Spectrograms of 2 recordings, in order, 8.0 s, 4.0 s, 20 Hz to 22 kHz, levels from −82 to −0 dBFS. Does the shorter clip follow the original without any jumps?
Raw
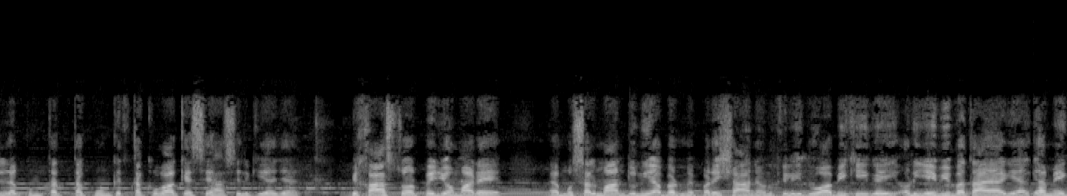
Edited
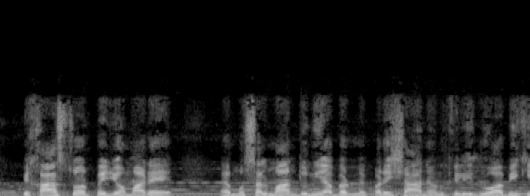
yes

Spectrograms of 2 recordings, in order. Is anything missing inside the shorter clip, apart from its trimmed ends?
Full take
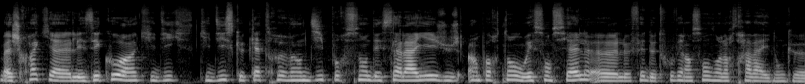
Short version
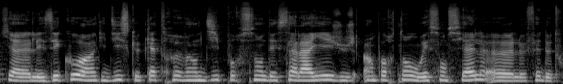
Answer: yes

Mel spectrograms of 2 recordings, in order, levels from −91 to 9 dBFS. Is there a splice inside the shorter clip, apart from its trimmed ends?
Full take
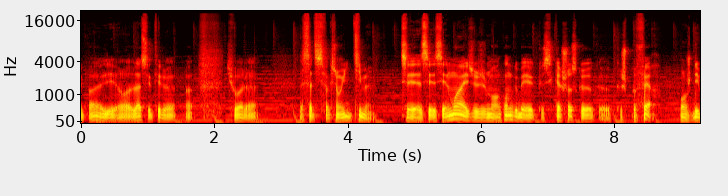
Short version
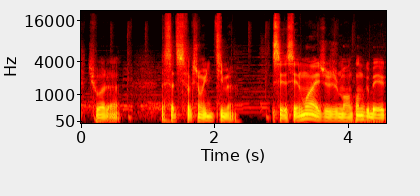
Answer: yes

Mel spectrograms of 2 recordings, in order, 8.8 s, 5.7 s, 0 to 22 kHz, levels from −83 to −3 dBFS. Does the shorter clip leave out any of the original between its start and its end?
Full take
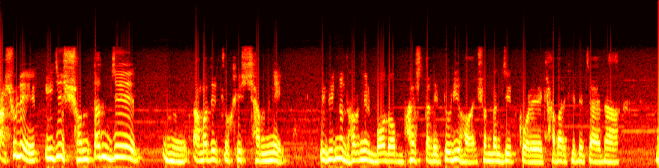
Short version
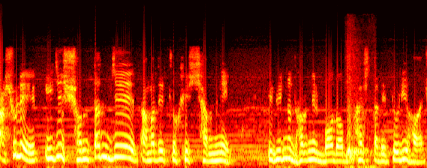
yes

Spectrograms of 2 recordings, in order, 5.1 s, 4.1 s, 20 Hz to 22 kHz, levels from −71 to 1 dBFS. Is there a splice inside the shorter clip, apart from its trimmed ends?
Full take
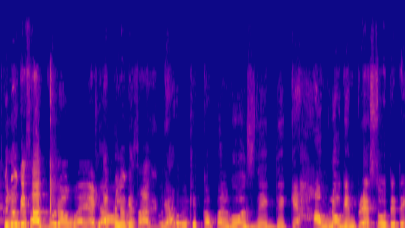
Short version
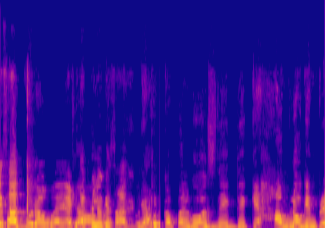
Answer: yes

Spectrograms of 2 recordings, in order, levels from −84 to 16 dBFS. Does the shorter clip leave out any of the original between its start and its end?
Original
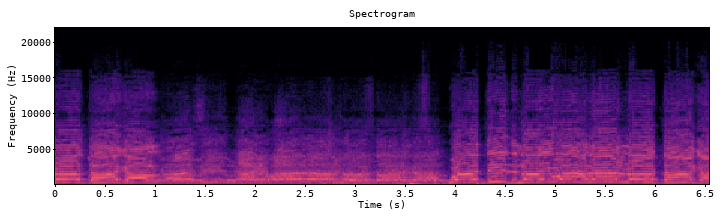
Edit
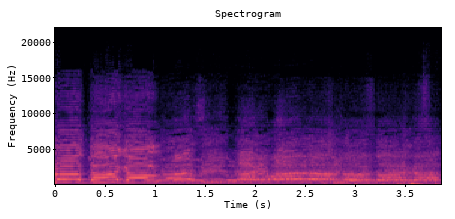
no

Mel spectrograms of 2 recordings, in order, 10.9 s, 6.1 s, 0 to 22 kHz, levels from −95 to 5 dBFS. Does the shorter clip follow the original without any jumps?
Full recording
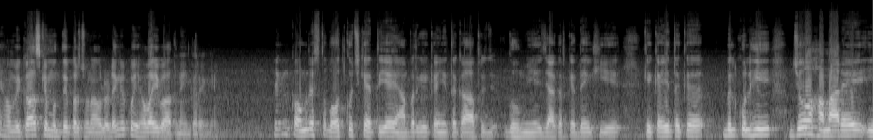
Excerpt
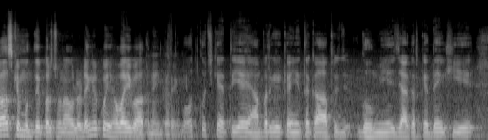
no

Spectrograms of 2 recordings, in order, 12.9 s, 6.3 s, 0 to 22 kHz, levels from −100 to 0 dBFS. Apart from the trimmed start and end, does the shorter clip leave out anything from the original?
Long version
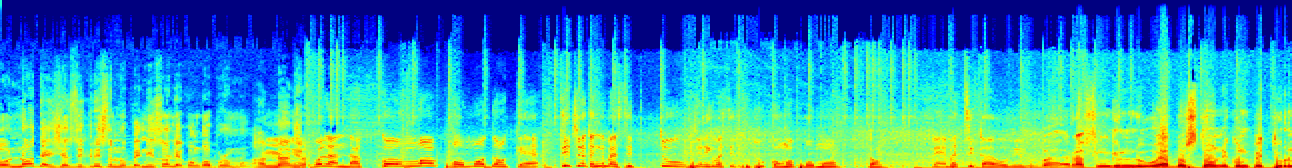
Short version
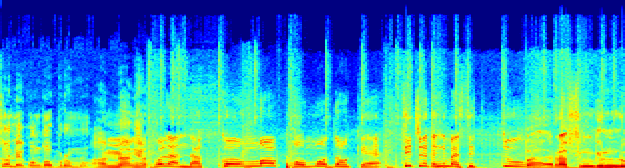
yes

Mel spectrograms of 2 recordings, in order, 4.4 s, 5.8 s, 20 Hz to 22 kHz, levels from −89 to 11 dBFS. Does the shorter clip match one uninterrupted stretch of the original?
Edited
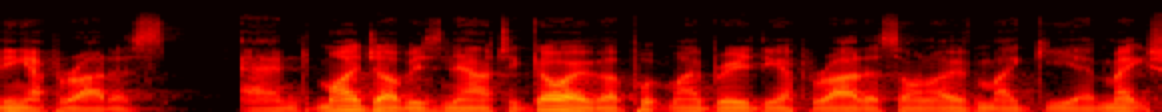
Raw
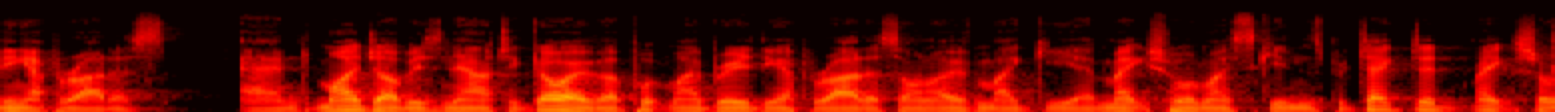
yes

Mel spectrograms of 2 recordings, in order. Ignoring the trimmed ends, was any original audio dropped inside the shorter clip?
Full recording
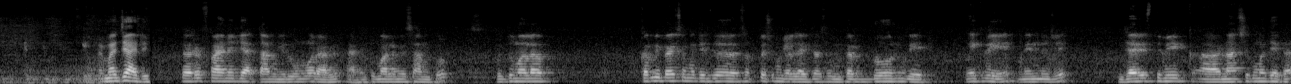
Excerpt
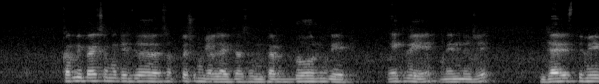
no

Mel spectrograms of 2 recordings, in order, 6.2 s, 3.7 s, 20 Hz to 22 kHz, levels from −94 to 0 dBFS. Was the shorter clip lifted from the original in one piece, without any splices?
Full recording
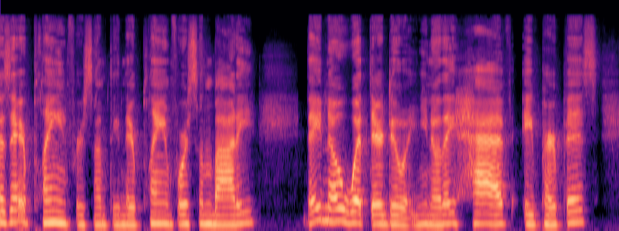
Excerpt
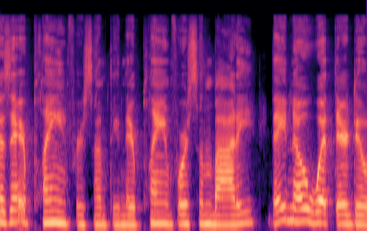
no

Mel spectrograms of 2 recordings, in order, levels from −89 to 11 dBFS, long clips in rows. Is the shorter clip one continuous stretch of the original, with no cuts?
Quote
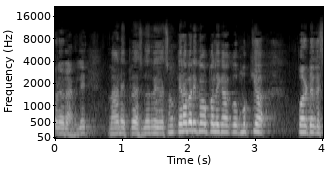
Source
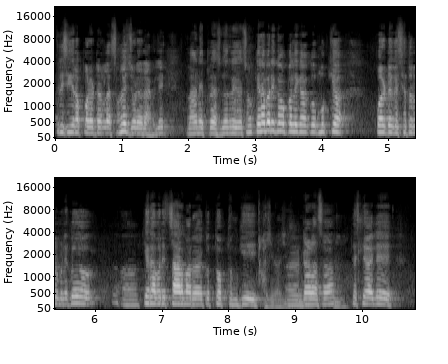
yes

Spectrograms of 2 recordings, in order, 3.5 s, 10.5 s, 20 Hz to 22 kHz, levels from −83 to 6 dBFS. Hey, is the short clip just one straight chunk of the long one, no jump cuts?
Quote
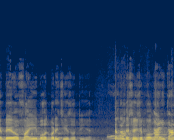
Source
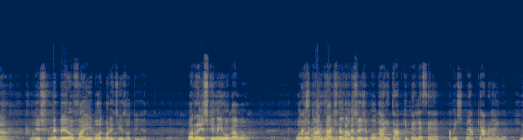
no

